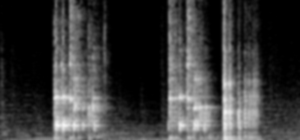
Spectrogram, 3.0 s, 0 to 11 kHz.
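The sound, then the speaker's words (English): Dice rolling on a table during a tabletop role-playing game give three bursts of bright clattering rattles, the first longest and the last two close together, with quiet between them. “I'm gonna use a luck. That is a nat 20. Dang, man. Ooh, I needed it. I used a luck point to roll a second die here”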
